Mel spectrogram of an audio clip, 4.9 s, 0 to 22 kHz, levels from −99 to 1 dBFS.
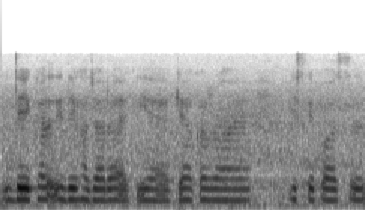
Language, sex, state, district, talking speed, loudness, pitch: Hindi, female, Haryana, Rohtak, 170 wpm, -18 LUFS, 200 Hz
